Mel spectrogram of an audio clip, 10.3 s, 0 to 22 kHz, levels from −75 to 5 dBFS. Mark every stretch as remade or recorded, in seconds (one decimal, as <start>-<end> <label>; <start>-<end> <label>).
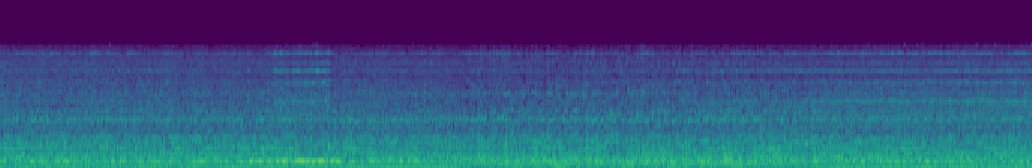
0.0-4.6 recorded; 4.6-8.1 remade; 8.1-10.3 recorded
